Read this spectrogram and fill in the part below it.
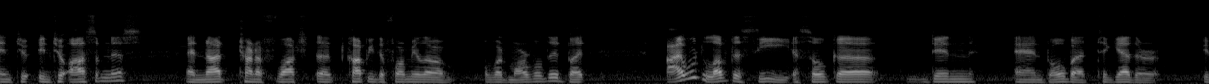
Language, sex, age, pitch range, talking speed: English, male, 30-49, 100-120 Hz, 145 wpm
